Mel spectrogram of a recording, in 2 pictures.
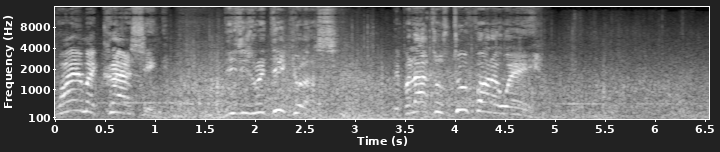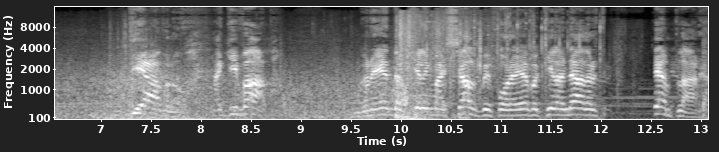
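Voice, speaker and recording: An actor playing a cocky, determined young noble turned assassin in a video game, with an Italian accent and wry delivery. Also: male voice, high voice, expressive, moderate pace, pauses often, heavy background noise. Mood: exasperated. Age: young adult. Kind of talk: video game cutscene acting. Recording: game dialogue over clear background music.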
